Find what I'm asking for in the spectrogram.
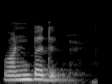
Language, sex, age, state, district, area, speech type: Tamil, female, 18-30, Tamil Nadu, Nilgiris, rural, read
